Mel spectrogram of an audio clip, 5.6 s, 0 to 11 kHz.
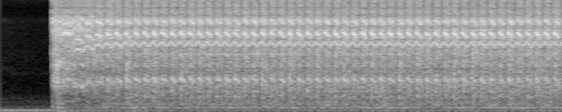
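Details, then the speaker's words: Diesel engine, newly fitted Delco Remy 39MT starter replacing a 50MT, in a 52°F shop without glow plug power. Strong, even cranking with no slowing, clicking or grinding. Normal cranking. "so it's got good cranking power"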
